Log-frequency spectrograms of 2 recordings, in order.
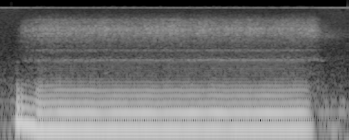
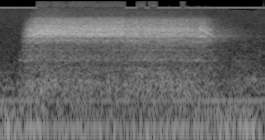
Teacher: A Z and an S are exactly the same sound. One is made with vibration in the voice box and the other isn't.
